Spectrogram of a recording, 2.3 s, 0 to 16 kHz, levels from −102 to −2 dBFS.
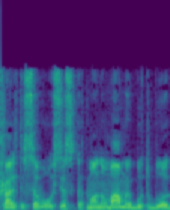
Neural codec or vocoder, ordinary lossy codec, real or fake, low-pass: none; MP3, 64 kbps; real; 10.8 kHz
